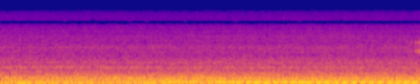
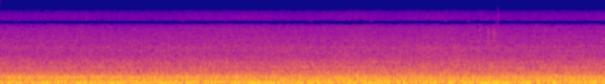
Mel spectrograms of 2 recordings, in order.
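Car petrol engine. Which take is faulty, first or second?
first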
